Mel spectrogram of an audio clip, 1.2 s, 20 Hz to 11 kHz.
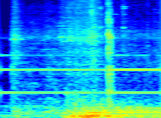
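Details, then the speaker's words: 1999 Pontiac Firebird V6, 200 hp, high mileage, used car inspection: brief crank then engine catches immediately and settles into smooth low hum; clean healthy start. "Starts right up."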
